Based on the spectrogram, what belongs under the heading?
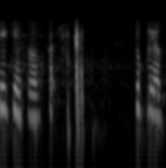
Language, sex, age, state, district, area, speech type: Urdu, female, 45-60, Delhi, East Delhi, urban, conversation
